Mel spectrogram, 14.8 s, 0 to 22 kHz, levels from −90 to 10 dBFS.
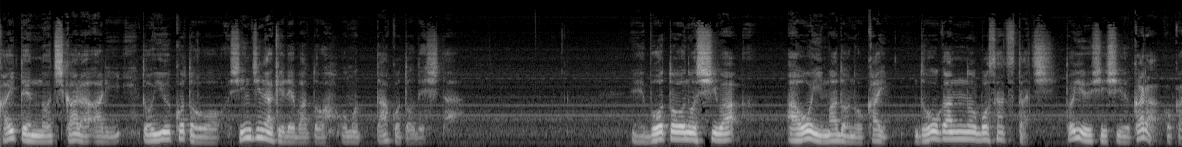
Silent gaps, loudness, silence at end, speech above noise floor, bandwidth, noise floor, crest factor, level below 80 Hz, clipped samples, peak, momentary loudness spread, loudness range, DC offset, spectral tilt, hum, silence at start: none; -23 LUFS; 0 s; 28 dB; 13.5 kHz; -51 dBFS; 18 dB; -74 dBFS; under 0.1%; -6 dBFS; 17 LU; 15 LU; under 0.1%; -5 dB/octave; none; 0 s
